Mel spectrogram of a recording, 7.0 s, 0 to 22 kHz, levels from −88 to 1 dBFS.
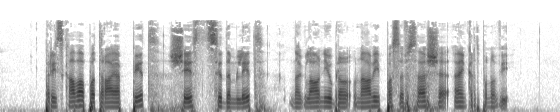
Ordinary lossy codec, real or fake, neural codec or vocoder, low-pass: MP3, 48 kbps; real; none; 19.8 kHz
